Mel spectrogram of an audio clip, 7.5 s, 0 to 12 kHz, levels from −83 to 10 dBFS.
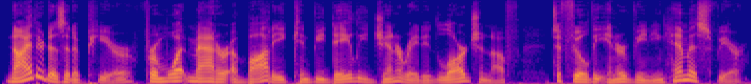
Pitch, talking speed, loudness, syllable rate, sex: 110 Hz, 160 wpm, -20 LUFS, 5.1 syllables/s, male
